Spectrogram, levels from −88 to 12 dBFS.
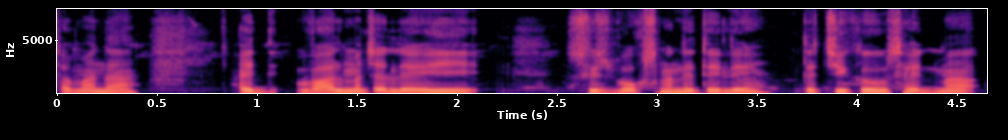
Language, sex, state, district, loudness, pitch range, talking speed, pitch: Wancho, male, Arunachal Pradesh, Longding, -16 LUFS, 110-130 Hz, 195 wpm, 120 Hz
